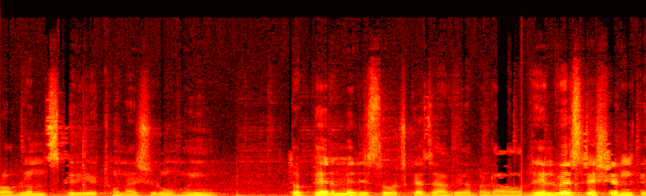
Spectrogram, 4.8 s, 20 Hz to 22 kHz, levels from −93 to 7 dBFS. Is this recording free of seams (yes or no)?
no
